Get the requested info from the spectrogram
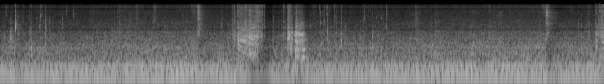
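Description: Water splashing and sloshing as a plastic shipping bag of fish is emptied into a plastic bucket, with two louder splashes about two and a half and three seconds in.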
